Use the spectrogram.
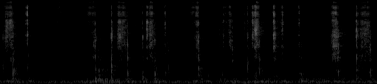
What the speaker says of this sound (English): which means that we have to shuffle this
